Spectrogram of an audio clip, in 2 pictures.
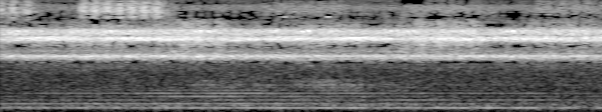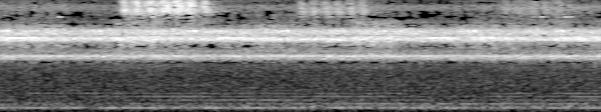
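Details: Crickets at night in a natural setting keep up a steady, high, ringing trill chorus, with short brighter bursts of buzzing on top and faint low droning tones in the background.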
